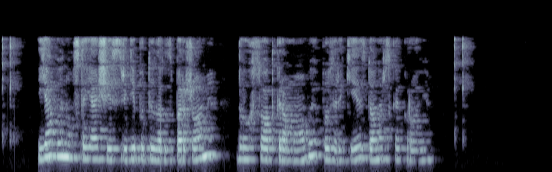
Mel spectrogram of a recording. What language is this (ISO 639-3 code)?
rus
